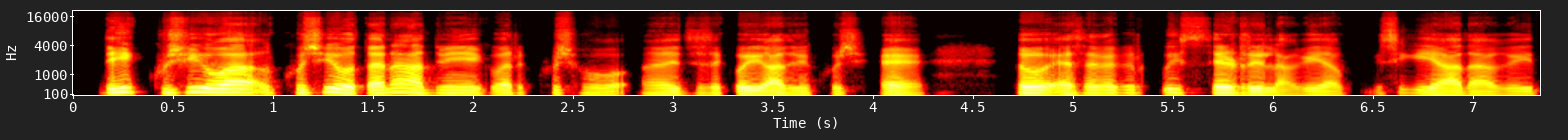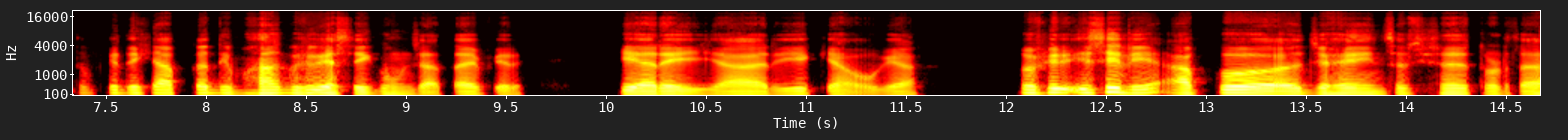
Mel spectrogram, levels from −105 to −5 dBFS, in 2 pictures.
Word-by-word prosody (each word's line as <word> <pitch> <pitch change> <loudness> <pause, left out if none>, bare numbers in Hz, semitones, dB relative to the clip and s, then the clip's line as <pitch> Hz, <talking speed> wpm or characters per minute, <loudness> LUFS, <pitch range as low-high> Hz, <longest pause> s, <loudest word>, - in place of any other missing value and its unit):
देखिए 180 +3 +6
खुशी 160 +4 -1
हुआ 180 -2 +8 0.2
खुश 160 0 -3
ही 190 - +6
होता 150 -4 +5
है 150 - +5
ना 190 0 +1
आदमी 145 -2 -1
एक 125 - -6
बार 130 0 -2
खुश 145 -2 -12
हो 125 -2 -8
अ, 130 -1 -9
जैसे 130 +2 -7
कोई 135 0 +3
आदमी 120 +1 -5
खुश 125 0 -13
है 120 -3 +1 0.5
तो 145 -1 +7
ऐसे 135 +2 -1
में 150 - -1
अगर 150 0 -4
कोई 160 +3 -7
सैड 145 -3 +3
रील 125 -4 +1
आ 100 - -8
गई 115 +2 -7
आपको 115 - -18
किसी 135 +3 -17
की 135 -2 -3
याद 120 -1 -1
आ 115 0 -4
गई 120 +1 -9
तो 130 +3 -24
फ़िर 145 +2 -13
देखिए 140 +1 -4
आपका 140 +2 -5
दिमाग 140 0 -2
भी 140 +1 -1
वैसे 135 -2 +2
ही 135 - -2
घूम 115 -3 -10
जाता 95 +1 -8
है 105 - -3
फ़िर, 110 +1 -13 0.5
कि 140 - +4
अरे 125 -2 +3
यार! 105 +1 -6
ये 115 +2 -7
क्या 110 -2 -9
हो 105 +1 -11
गया? 110 +1 -10 0.5
तो 155 - +1
फ़िर 175 +3 +3
इसीलिए 165 -1 +3 0.2
आपको 150 +4 +4
अ, 125 0 +3
जो 125 0 -5
है 130 +1 -1
इन 120 - -9
सब 125 - -10
चीज़ों 125 +1 -4
से - - -8
थोड़ा-सा 120 +1 -7
130 Hz, 265 wpm, -21 LUFS, 120-145 Hz, 0.5 s, हुआ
